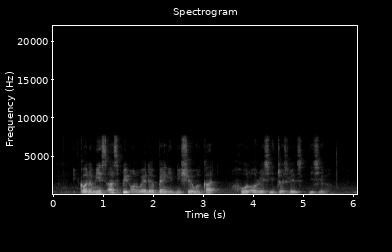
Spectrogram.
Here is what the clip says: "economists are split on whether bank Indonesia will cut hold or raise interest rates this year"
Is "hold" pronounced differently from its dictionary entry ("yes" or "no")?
yes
